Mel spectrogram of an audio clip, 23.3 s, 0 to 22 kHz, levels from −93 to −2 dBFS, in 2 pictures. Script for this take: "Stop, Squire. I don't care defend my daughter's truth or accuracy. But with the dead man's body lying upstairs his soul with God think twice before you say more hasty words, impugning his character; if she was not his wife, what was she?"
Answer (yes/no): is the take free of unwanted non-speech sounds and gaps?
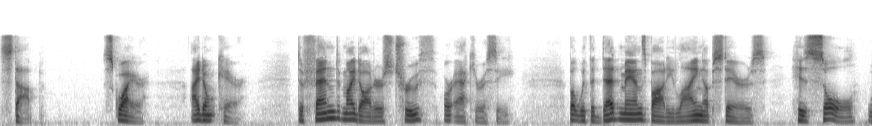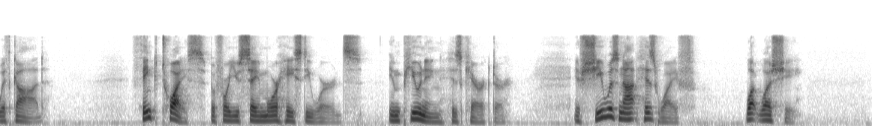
yes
